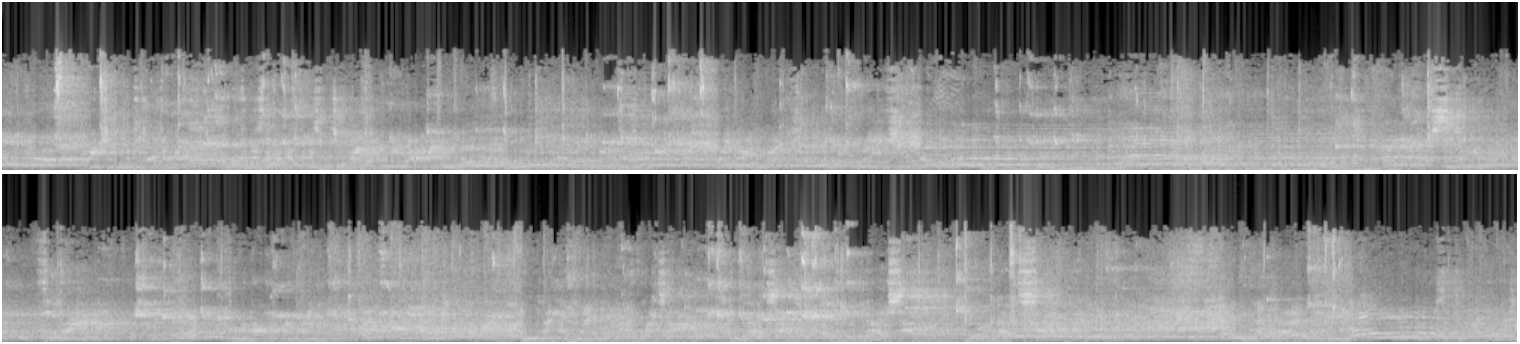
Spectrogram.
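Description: Basketball bouncing on a hardwood gym floor during play, amid the voices of players and spectators, with the echo of a large gym.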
